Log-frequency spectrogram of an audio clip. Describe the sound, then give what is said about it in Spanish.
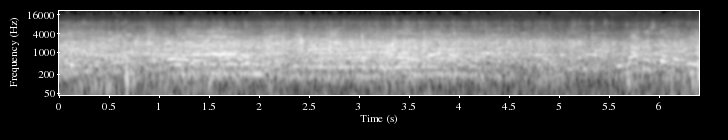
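Sustained audience applause, a dense steady wash of many hands clapping at an even loudness throughout, with no pauses and no distinct voices standing out. The applause follows the announcement of a new anthem that everyone will sing together. “Un fort aplaudiment.”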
